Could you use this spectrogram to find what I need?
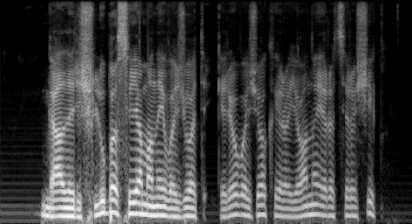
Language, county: Lithuanian, Telšiai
